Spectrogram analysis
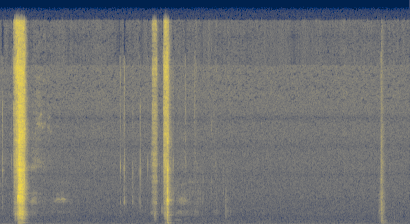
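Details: Cat with reverse sneezing: three brief, sharp, hissing snorts spaced seconds apart, first mistaken for coughing up a hairball; episodes occurred once or twice a week before treatment.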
